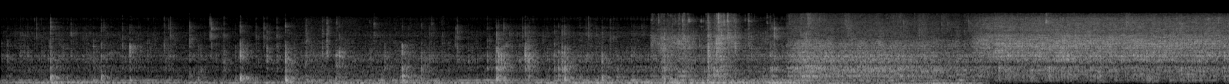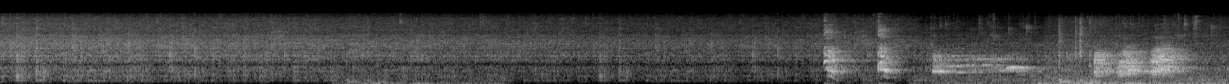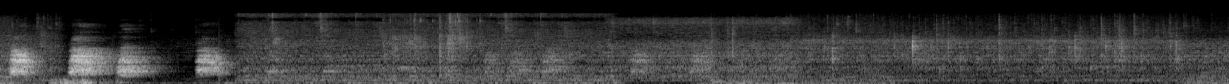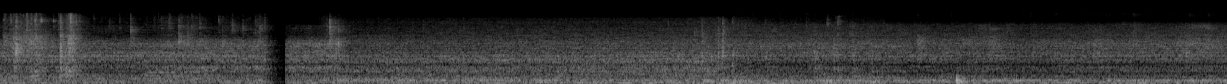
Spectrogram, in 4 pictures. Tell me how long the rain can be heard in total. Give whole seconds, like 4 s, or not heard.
49 s.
